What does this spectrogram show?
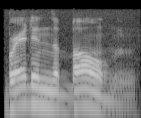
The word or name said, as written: bred-in-the-bone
